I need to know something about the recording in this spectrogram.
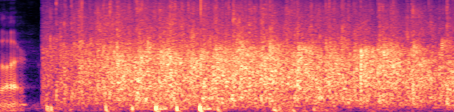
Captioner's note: audience applauding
